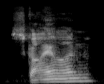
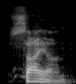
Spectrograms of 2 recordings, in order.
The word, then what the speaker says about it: scion: Scion? Scion. I don't think it's not a hard C. I think it's a soft C.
